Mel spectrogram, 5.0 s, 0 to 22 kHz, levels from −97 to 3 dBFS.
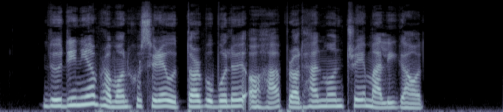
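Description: Nothing in the speech stood out as a technical problem on listening.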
